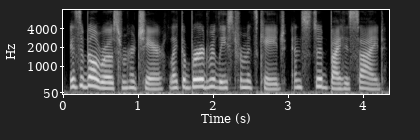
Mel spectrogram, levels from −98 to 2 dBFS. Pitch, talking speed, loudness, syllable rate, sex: 225 Hz, 235 wpm, -18 LUFS, 5.2 syllables/s, female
